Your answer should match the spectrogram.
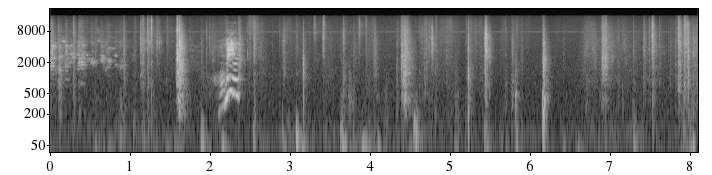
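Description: Toys being gathered off a rug and dropped into a storage bin: a string of irregular light knocks and clacks, with a brief voice sound about two seconds in.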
